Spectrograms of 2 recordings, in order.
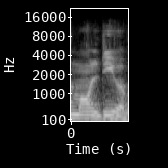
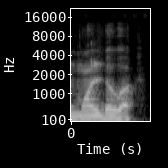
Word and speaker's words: Moldova: Mol- Mol- Not Maldova, but Moldova.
